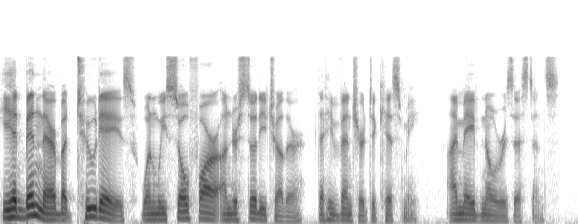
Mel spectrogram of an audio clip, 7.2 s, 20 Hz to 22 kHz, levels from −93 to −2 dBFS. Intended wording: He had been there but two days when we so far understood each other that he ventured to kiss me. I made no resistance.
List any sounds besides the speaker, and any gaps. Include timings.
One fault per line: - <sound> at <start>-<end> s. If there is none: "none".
none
